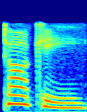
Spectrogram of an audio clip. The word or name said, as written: talkie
